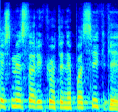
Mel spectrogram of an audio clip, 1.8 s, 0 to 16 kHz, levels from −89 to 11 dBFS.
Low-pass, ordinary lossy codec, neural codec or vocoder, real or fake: 14.4 kHz; AAC, 64 kbps; vocoder, 44.1 kHz, 128 mel bands, Pupu-Vocoder; fake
